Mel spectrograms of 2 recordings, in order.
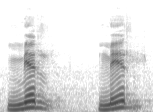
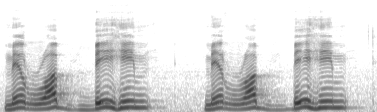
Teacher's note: میم مستقیما با را در اینجا وصل میشه، گویایی که نون در اینجا وجود نداره. مر رب رب رب رب، را با, با بایی که در اینجا هست وصل میشه. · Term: ادغام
